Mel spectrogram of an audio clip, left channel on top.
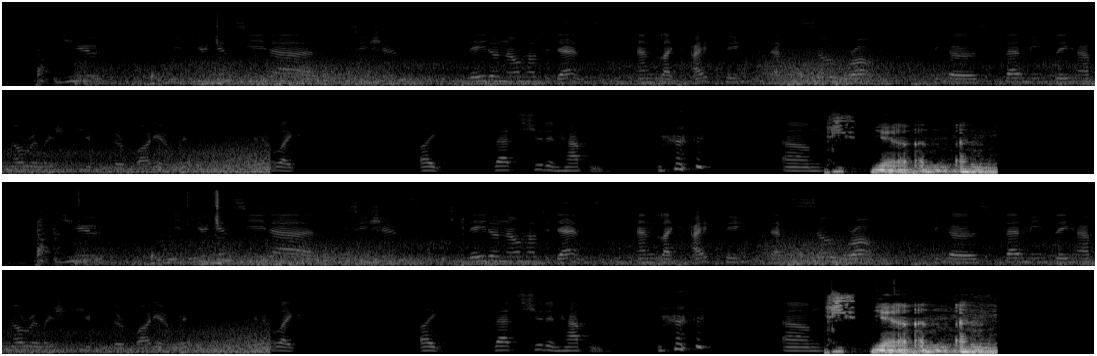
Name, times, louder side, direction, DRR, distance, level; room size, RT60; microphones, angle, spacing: voice 1, 0.5-1.0 1.7-4.2 4.6-6.0 6.3-8.9 9.3-13.1 13.4-13.9 15.1-15.4 15.8-17.0 17.5-18.3 18.7-19.2, right 1 dB, 10° right, 2.9 m, -51 dB
sound 1, 0.7-13.6, equal, 15° left, 4.4 m, -49 dB
voice 2, 19.2-20.9, right 3 dB, 40° right, 0.6 m, -26 dB
head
